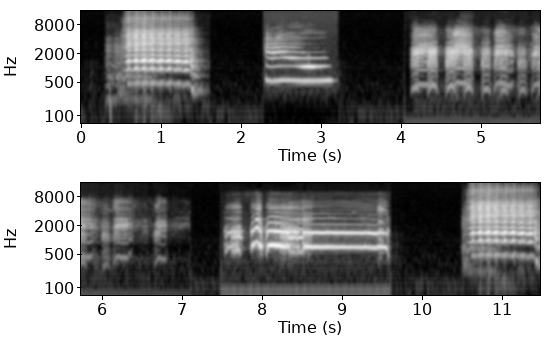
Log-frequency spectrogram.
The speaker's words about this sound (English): Which animal did you hear twice? It was the goat. You heard the goat twice.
